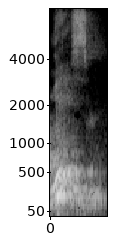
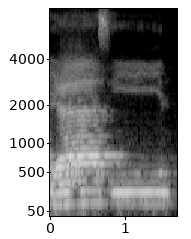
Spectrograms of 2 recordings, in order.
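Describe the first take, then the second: First: It is said as one short syllable. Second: It is said as two separate letter names. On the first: The speaker calls it wrong. "Dia masa bilang apa?" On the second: The speaker calls it right. "jadi bacanya"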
